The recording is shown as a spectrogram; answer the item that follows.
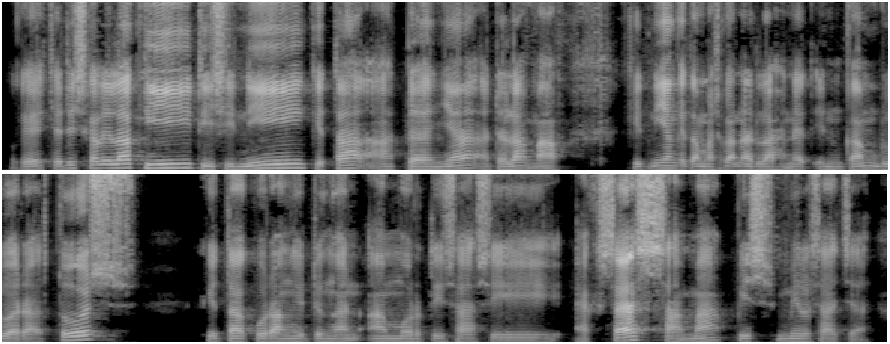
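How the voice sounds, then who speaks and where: A man's voice: mid-range voice, moderate pace. A man lecturing through worked calculations, didactic, often asking a question and then answering it himself. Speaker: accounting lecturer.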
